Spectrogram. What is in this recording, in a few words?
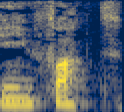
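"in fact", Nigerian Pidgin, male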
